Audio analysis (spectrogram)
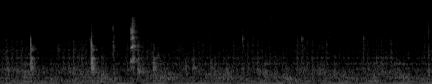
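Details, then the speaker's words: IKEA Trotten sit-stand desk, about a year old, cranked clockwise down (110 cranks lowest to highest); soft, irregular ticking two or three a second from the crank mechanism, normal light noise, no squeak. "I'm going to crank it back down now. So it's clockwise to crank it back down. And I mentioned before, it's 110 cranks from lowest to highest position. It does make a little bit of a noise."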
